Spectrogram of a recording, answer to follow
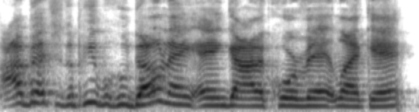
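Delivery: usual speaking voice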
